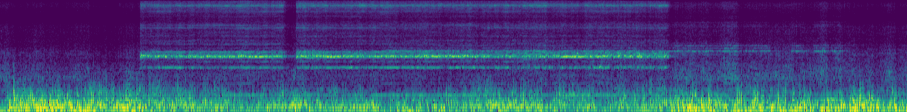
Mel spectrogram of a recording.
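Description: Motorcycle riding along a rough dirt trail, heard from the rider's own bike: a steady low rumble of engine and wind buffeting on the microphone. A steady high-pitched whine comes in about a second and a half in, breaks off for a moment near three seconds, and stops near seven seconds.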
